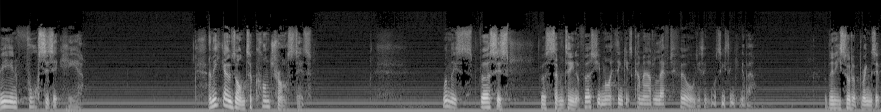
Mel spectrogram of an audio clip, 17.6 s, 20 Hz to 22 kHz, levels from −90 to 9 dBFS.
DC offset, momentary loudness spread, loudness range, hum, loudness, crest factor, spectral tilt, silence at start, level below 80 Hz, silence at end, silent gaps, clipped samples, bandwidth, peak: under 0.1%; 23 LU; 9 LU; 50 Hz at -35 dBFS; -21 LUFS; 22 dB; -4 dB/octave; 0 s; -36 dBFS; 0 s; none; under 0.1%; 14.5 kHz; 0 dBFS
